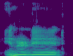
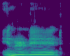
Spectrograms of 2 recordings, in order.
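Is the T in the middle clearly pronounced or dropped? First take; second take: dropped; dropped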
